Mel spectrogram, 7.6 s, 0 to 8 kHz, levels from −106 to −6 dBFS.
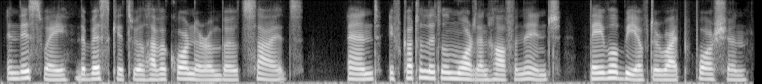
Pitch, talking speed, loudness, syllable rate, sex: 185 Hz, 230 wpm, -17 LUFS, 5.4 syllables/s, female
